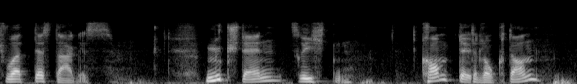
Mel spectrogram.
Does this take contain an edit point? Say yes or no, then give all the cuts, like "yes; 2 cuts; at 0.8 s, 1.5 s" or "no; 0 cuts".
yes; 3 cuts; at 2.9 s, 4.0 s, 4.7 s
